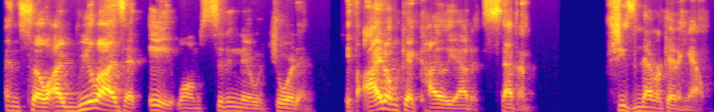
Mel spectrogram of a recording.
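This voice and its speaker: A former game contestant in a casual exit interview, telling stories in an animated, self-deprecating way with a loud voice. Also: mid-range voice, normal speed, slightly rough. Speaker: eliminated contestant, juror.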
